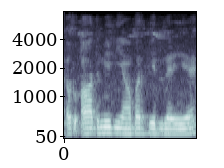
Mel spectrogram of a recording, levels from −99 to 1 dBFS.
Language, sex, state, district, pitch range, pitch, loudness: Hindi, male, Uttar Pradesh, Shamli, 125-130 Hz, 125 Hz, -15 LUFS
